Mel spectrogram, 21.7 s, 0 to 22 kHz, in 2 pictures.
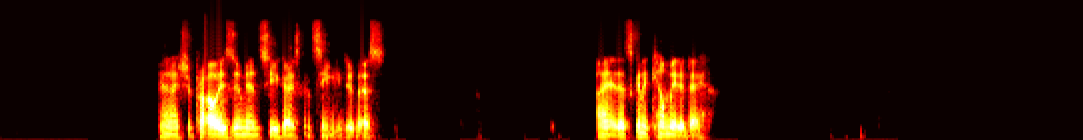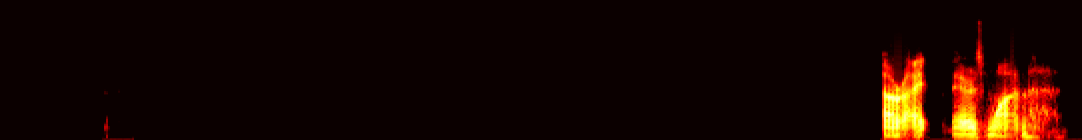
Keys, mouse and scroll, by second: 0.5 click, 1.9 click, 3.7 F15, 3.9 super+=, 4.1 super+=, 6.6 super+-, 7.2 super+-, 13.8 ctrl+=, 14.0 ctrl+=, 14.4 ctrl+=, 14.7 ctrl+=, 15.3 ctrl+=, 17.7 click, 19.0 click, 21.3 click.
